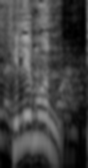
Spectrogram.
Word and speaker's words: फिलेमोन: त्यसैले फिलेमोन त्यहाँ पछाडि कसैले यसलाई यही भनेको थियो जुन मलाई लाग्छ वास्तवमै यो नै ठिक उच्चारण हो।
